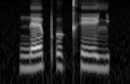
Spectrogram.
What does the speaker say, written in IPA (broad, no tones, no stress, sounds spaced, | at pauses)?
n ɛ pʼ ʊ kʰ e lʲ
